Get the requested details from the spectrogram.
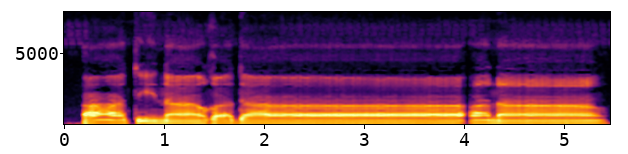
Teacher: بڑی مد کو 5 الف کے مقدار کھینچ کر پڑھیں گے۔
